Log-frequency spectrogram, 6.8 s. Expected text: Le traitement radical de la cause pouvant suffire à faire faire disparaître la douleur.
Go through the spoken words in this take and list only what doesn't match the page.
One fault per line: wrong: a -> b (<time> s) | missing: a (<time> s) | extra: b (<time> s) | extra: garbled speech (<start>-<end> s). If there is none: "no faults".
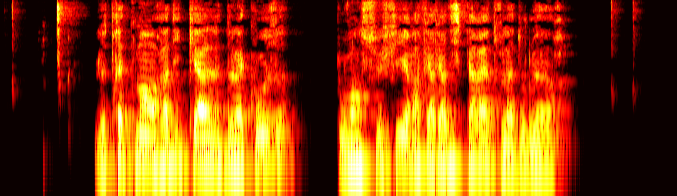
no faults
